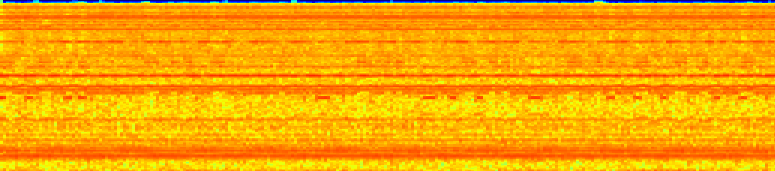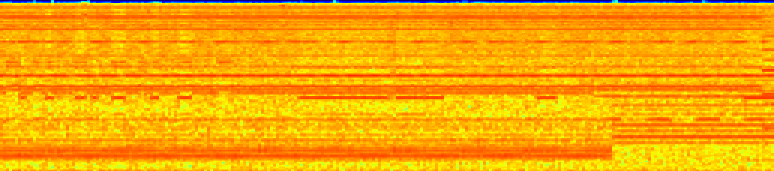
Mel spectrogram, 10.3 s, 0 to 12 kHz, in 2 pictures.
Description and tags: circuitbent Yamaha PSR-12 loop9
bent, circuit, psr-12, sample, yamaha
